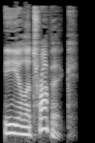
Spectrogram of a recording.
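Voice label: "aeolotropic", British English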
